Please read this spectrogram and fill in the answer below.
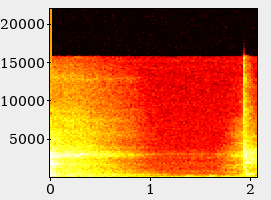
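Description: A man breathing out through the nose, the breath fading away over about a second, then a short breath in near the end.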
